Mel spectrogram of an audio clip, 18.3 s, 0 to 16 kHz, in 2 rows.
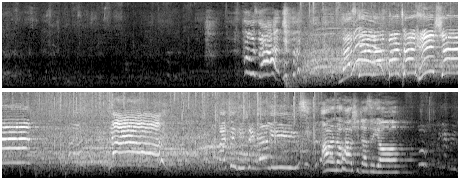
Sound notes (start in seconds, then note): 5.6 cheering; 9.7 applause; 9.7 cheering; 12.1 applause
